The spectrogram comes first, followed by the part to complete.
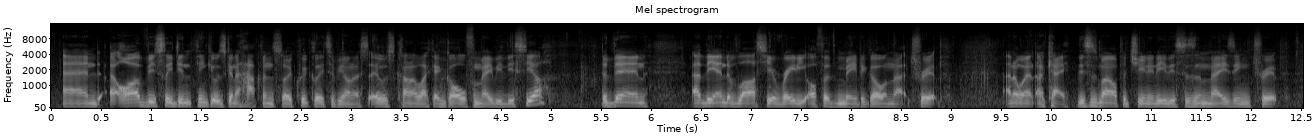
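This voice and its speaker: Amid noticeable background noise, a man with an Australian accent speaks very fast at medium pitch with fairly even intonation. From Western Australia. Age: 20s. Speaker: foiler and filmmaker. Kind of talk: casual interview.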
